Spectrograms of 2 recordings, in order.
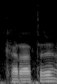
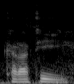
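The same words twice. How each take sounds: First: It is said with a Japanese pronunciation. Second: It is said with an English pronunciation. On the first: "In Japanese is karate" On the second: "but in English is karate"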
